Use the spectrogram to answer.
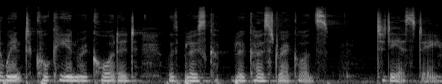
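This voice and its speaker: Speaking at a moderate speed, a woman talks in an Australian accent. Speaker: pianist and recording artist. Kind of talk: panel discussion.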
